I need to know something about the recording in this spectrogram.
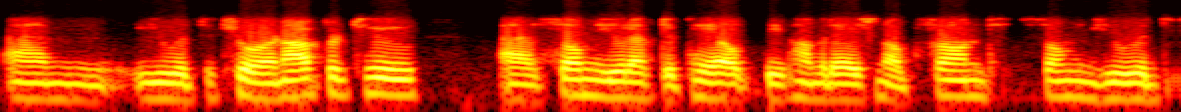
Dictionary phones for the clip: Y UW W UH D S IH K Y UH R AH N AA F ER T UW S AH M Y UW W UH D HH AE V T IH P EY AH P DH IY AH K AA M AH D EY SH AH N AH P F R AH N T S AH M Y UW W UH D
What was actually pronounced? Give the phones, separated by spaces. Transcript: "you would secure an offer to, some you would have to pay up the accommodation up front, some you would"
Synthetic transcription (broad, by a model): Y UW W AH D S IH K Y UH R AH N AA F ER T UW S AH M Y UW W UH D HH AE F T IH P EY AH P DH IY AH K AA M AH D EY SH AH N AH P F R AH N T S AH M Y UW W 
